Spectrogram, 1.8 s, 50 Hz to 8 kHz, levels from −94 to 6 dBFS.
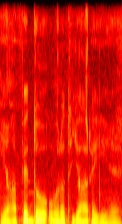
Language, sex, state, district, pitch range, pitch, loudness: Hindi, male, Uttar Pradesh, Shamli, 105-120 Hz, 115 Hz, -18 LUFS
